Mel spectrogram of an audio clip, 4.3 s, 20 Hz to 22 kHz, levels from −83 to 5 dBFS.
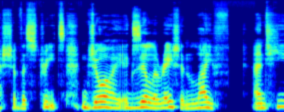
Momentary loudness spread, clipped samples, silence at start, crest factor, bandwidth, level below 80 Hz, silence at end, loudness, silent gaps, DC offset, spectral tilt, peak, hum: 8 LU; under 0.1%; 0 s; 16 dB; over 20 kHz; -70 dBFS; 0 s; -19 LUFS; none; under 0.1%; -4 dB/octave; -4 dBFS; none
